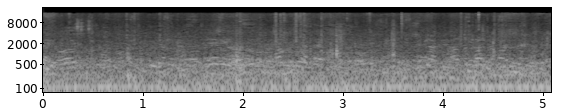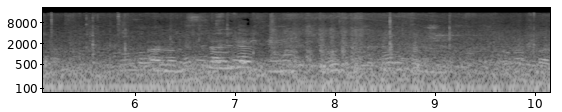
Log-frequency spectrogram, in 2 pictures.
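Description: Several people talking over one another, with a steady low hum underneath.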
